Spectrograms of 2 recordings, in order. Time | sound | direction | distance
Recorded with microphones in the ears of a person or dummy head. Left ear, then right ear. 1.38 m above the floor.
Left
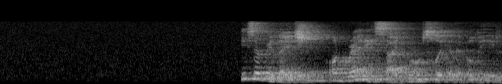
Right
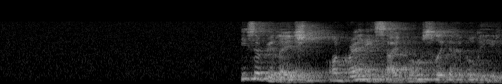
2.4 | a man speaking | centre (ahead or behind) | 1.1 m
